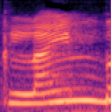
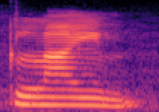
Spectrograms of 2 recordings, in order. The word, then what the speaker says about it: climb: करते हैं, तो वो राइट की जगह रॉन्ग प्रोनाउंसिएशन बन जाता है। तो इसको कभी भी आप क्लाइंब ना बोलें, इट इज़ क्लाइम।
